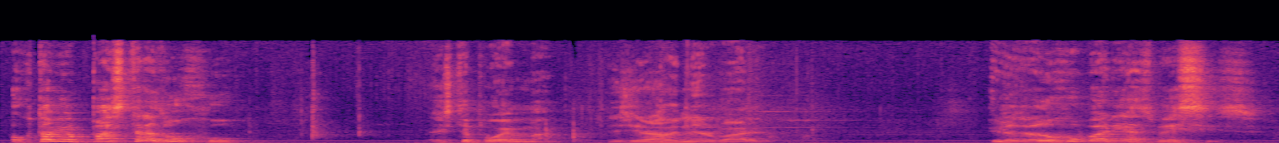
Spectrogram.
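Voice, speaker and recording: Man, literary talk host, fairly high voice, declaims poems aloud, reverberant room. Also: very animated, a little slow, slight background noise. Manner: reads translated poems aloud with raised, declaiming voice. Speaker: writer leading a literary talk. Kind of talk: literary talk with poetry reading. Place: room in a house.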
